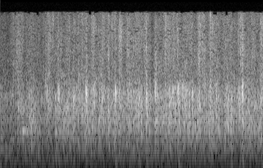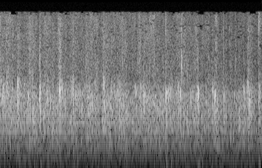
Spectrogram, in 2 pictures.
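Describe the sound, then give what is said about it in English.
Steady applause from a church audience clapping in agreement, many hands clapping in a dense, continuous patter that holds an even loudness for several seconds with no speech over it. “Somebody clap their hands, they agree with that.”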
